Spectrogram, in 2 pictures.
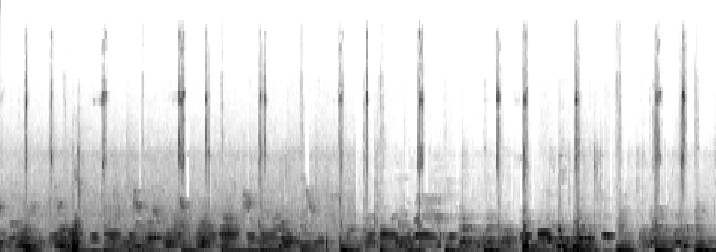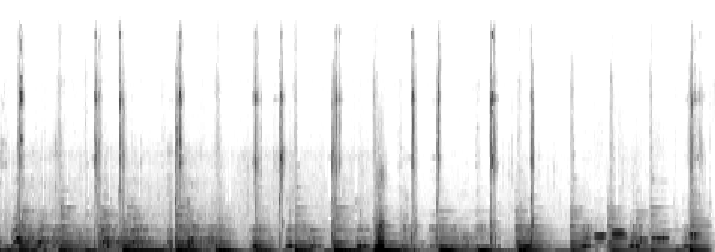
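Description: Several dogs bark and yip in quick bursts throughout, mixed with whimpering, while people talk in the background.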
